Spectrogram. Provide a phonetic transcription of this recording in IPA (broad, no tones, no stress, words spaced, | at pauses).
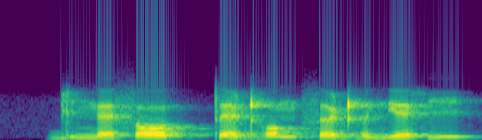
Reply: ɡiŋɛsɔtːɛ ɖʱɔŋsə ɖʱənʲɛxi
